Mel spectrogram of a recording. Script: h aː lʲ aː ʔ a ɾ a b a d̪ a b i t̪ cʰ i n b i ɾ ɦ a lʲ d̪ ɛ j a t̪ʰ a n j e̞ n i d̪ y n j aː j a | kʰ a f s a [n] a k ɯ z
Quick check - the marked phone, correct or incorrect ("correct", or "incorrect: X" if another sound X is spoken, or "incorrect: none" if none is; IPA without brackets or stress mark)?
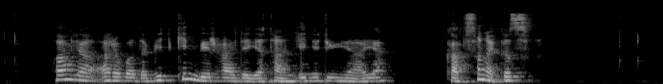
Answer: correct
